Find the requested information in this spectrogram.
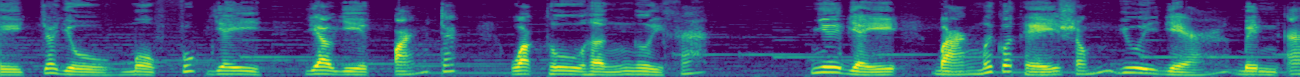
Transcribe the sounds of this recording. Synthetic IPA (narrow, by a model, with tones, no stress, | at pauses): t͡ɕɔ˧zu˨˩mo˨˩t̚fu˦˥k͡p̚zə˧jzaː˨˩wvi˨˩ək̚ʔwaː˨˦nt͡ɕa˦˥jk̟̚ | hwa˨˩k̚t̪ʰu˨˩ɦə̰˧˨nŋɨ˨˩əjxaː˦˥k̚ | ɲɨ˧və̰˧˨j | ɓa̰ː˧˨nməː˨˦jkɔ˨˦t̪ʰe˧˩sə˨˦wŋ͡mzu˧əjzɛ˧˩˦ɓï˨˩ŋ̟ʔaː˧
